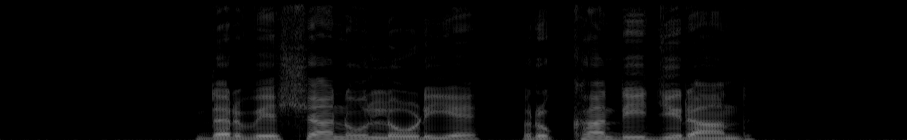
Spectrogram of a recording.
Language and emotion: Punjabi, neutral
